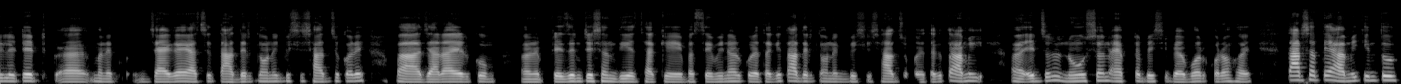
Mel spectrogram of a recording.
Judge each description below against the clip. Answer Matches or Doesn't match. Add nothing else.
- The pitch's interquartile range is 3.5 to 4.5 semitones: Doesn't match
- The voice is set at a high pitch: Doesn't match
